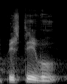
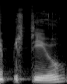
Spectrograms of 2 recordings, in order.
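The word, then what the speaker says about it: πιστεύω: Kata percaya itu berasal dari kata pistiu. Katakan sama-sama, pistiu. Pistio atau pistiu, ya, tulisnya pistiu, bacanya pistiu. Itu artinya yang pertama adalah melekat kepada Tuhan.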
